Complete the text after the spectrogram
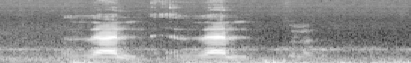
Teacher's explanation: জিহ্বার একদম সামনের সাইড উপরের দাঁতের সাথে লাগিয়ে বলতে হবে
